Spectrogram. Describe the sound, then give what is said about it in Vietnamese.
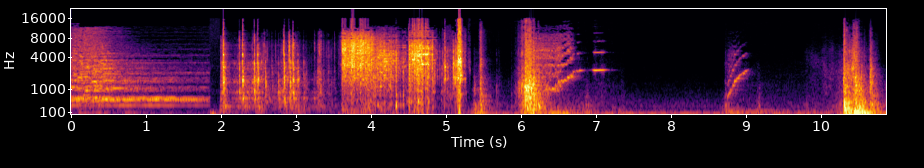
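A key rattles and clicks in a door lock, followed by the creaking of the door swinging open and a final dull thump. Metallic scraping comes in a few bursts before the longer creaks. “Ngoài cửa có tiếng chìa khóa cho vào ổ rồi mở cửa.”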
